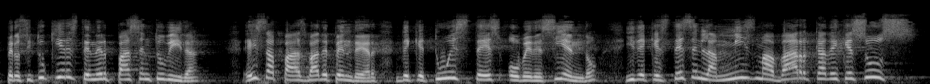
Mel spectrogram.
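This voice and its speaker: A man preaching a lively sermon in a church, acting out little scenes and joking with the congregation. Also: high voice, normal speed. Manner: animated, acts out little scenes and jokes with the congregation. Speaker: pastor.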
